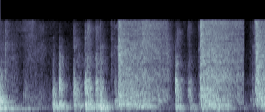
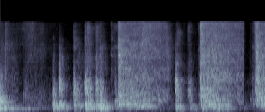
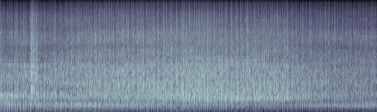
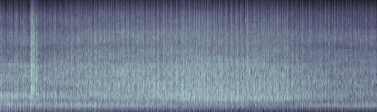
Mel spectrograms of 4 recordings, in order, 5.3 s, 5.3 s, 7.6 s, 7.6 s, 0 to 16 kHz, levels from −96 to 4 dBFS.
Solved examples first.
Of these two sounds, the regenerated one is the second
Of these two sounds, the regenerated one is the first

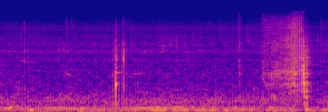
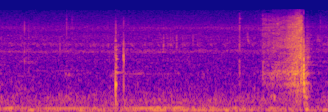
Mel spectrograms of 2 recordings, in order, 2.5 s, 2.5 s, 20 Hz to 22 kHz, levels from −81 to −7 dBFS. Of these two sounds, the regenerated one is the first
